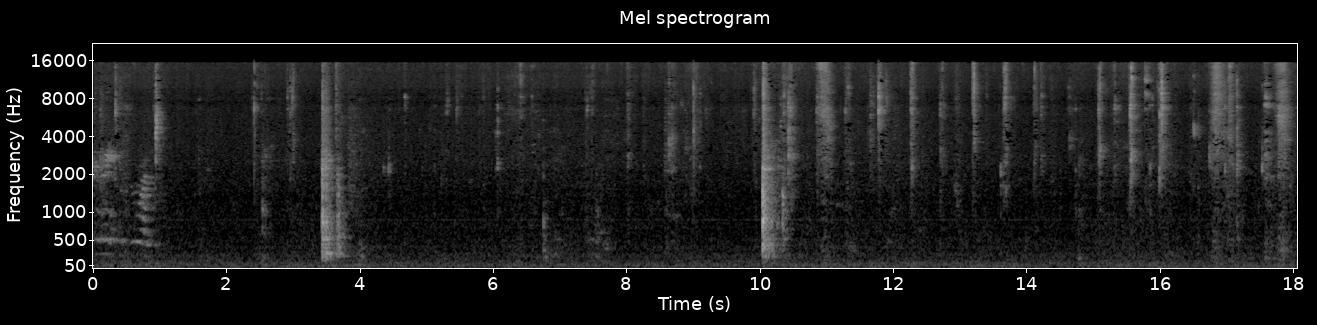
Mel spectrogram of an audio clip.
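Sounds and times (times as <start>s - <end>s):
crisp chewing crunches: 10.9s - 18.0s.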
